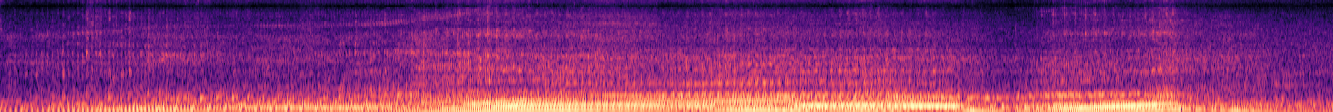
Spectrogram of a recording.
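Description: Rock crawler buggy fitted with four-wheel rear steer climbing an off-road obstacle at an OHV park, its engine loud and close, revving up and down in rising and falling surges throughout.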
